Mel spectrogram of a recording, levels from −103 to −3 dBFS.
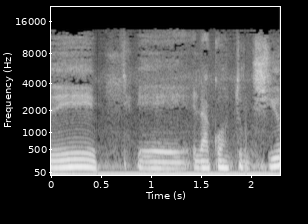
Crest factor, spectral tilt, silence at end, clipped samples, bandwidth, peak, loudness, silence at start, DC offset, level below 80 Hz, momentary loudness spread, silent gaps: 14 dB; -4.5 dB/octave; 0 s; under 0.1%; 13.5 kHz; -4 dBFS; -18 LUFS; 0 s; 7%; -40 dBFS; 9 LU; none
